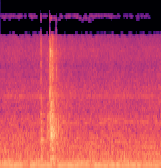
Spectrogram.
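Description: Steady low background hum in an auto shop, broken once by a short, sharp knock about three-quarters of a second in.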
